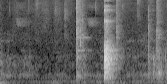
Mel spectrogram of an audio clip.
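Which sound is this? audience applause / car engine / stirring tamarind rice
stirring tamarind rice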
